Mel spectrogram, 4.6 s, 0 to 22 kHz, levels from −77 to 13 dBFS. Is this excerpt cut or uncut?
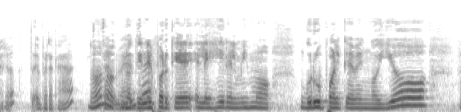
uncut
